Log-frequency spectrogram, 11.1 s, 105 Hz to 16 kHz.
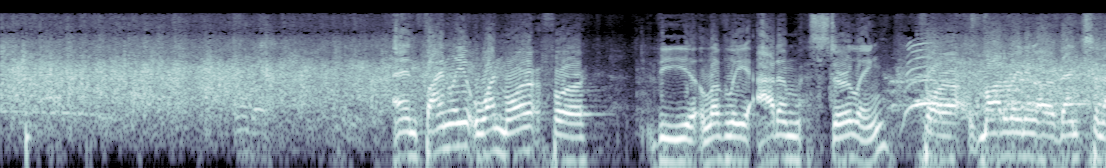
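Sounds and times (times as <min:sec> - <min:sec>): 
crowd applauding loudly: 0:00.0 - 0:05.0, 0:08.8 - 0:11.0
speech: 0:04.0 - 0:11.0.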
